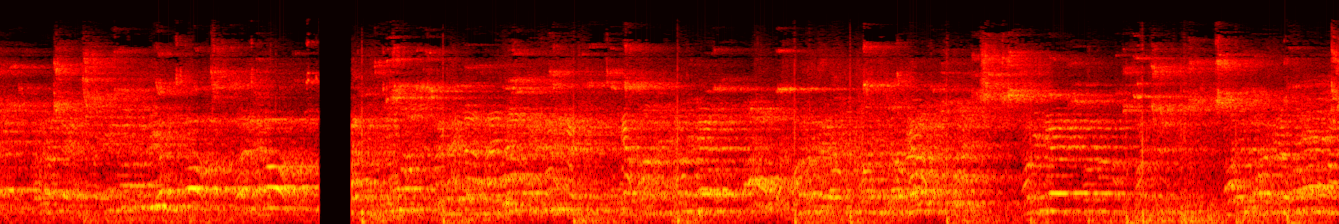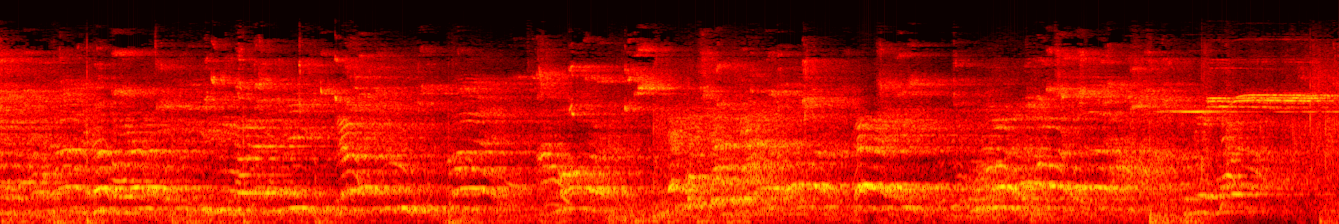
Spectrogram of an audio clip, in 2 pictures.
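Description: Game sound from a basketball game in a gymnasium: a basketball bouncing on the hardwood court amid overlapping players' and spectators' voices, with the hall's reverberation. The sound cuts out to silence for a split second about three seconds in.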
